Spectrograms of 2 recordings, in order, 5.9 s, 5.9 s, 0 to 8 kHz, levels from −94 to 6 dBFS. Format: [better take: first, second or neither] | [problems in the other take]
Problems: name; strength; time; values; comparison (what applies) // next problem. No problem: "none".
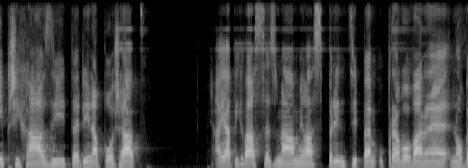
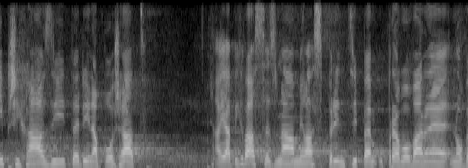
second | noise reduction (neural mask model DeepFilterNet 3)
